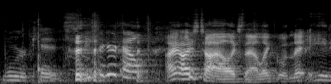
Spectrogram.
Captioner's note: laughing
